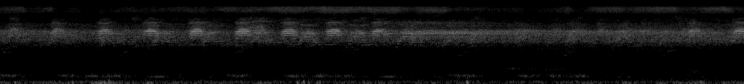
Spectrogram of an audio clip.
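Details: A garden in Seoul, Korea, in summer, filled with chirping cicadas: a continuous high-pitched whirring that rises and falls in regular pulses about every half second, with a faint softer hum below.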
